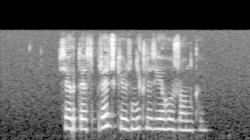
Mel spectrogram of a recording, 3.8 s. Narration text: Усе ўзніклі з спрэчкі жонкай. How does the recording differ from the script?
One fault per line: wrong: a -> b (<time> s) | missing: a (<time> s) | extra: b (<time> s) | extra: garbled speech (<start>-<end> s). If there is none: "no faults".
extra: гэтыя спрэчкі (1.1 s)
wrong: спрэчкі -> яго (2.4 s)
